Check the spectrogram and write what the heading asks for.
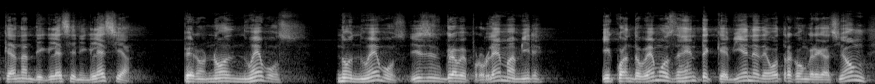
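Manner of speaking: ordinary talk, nothing marked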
